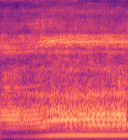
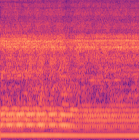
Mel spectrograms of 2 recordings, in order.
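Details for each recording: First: Ryobi cordless polisher after grease replacement, running up through speed settings: steady high-pitched motor whine with harsh buzzy rattle on top from the loose battery pack chattering in its mount when not held. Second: Ryobi cordless polisher after replacing the gearbox grease, battery held to stop its rattle: clean steady motor whine easing to a lower even tone, no grinding; gearbox running smooth and much quieter.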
